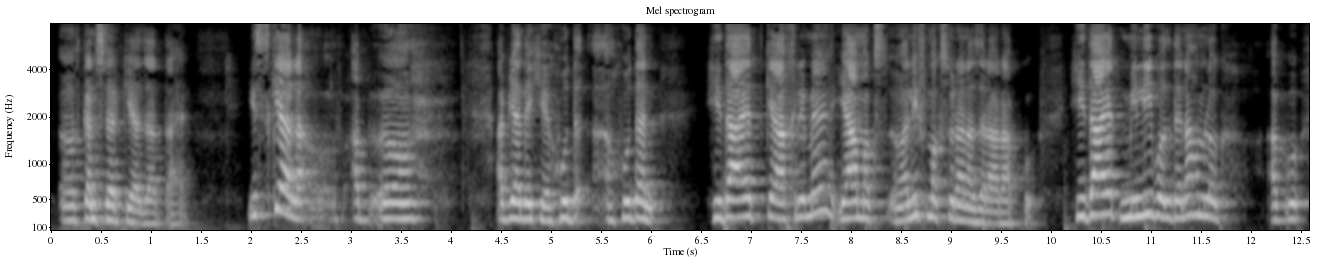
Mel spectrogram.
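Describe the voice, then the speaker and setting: Woman, somewhat high voice, casual lesson, repeats key words. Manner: repeats key terms, asks listeners to remember. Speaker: teacher of Quranic Arabic grammar.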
